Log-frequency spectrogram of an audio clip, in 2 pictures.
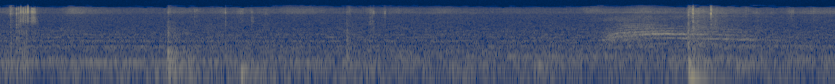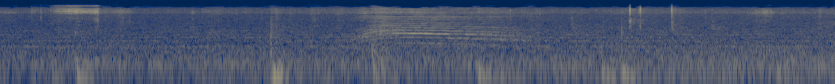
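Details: Hungry pet cat named Paco meows twice, each a short rising-and-falling whine about three seconds apart, against a steady low room hum with scattered taps.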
